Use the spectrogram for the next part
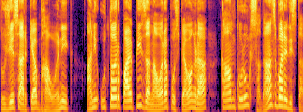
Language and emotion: Goan Konkani, happy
